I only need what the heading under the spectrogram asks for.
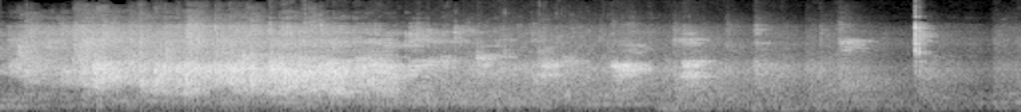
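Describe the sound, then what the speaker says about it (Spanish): A lecture audience at a political science school welcomes the guest speaker with applause that starts full and dense, then thins into a few scattered claps before fading out. "Recibámosla con un fuerte aplauso"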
